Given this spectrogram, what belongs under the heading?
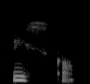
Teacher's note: la aspiración de la s como una jota suave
